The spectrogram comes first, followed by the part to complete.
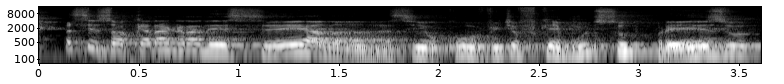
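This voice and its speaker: A man with a high pitch talks at a fairly quick pace over noticeable background noise. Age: 40s. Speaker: academic director. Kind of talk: casual interview.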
